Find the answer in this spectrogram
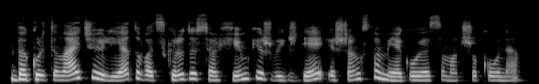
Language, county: Lithuanian, Kaunas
